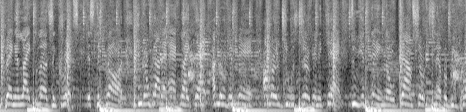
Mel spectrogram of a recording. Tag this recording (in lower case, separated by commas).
rapping, music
